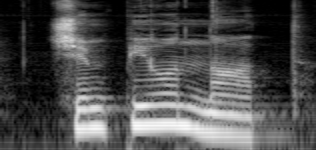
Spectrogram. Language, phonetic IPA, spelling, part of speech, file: Ukrainian, [t͡ʃempʲiɔˈnat], чемпіонат, noun, Uk-чемпіонат.ogg
- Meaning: championship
